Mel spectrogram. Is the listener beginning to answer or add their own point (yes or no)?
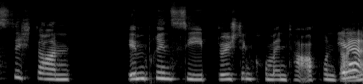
yes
